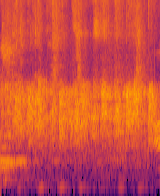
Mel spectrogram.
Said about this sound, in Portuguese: E vamos aplaudir Jesus, irmão.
